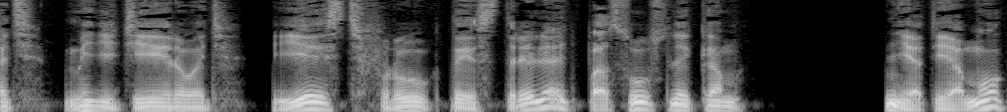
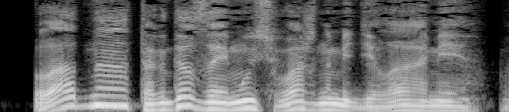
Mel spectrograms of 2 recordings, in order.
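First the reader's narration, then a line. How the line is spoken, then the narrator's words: Sigh. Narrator (Russian): вздохнул я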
